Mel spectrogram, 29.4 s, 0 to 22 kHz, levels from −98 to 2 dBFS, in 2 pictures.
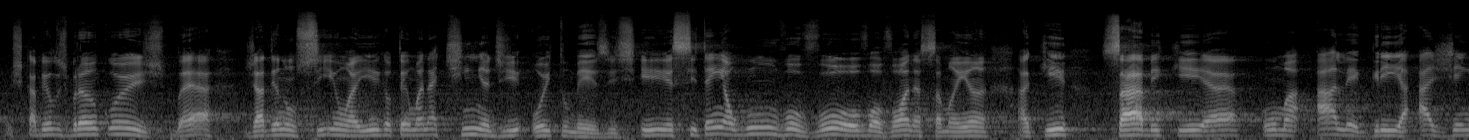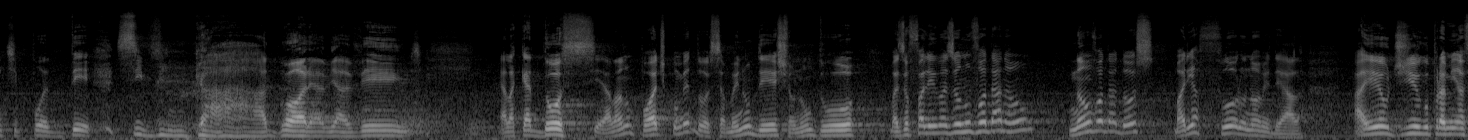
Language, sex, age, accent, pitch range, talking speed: Portuguese, male, 50-69, Brazilian, 135-175 Hz, 155 wpm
